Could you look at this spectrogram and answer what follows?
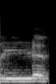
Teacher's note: vous apercevrez que la langue se colle au palais le la pointe de la langue qu'on appelle Apica ça se · Et si je prends le son le, par exemple, c'est un le, vous apercevrez que la langue se colle au palais. La pointe de la langue, qu'on appelle apica, ça se colle au palais. Pourquoi? Parce que l'air, par conséquent, ne pouvant pas sortir tout droit, sort par les côtés. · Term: apico palatal, apicopalatal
